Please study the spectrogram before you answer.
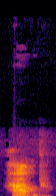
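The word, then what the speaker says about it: half: ಹಾಪ್ ನೋಡಿ, ನಾಟ್ ಹಾಲ್ಪ್ ಅಲ್ಲ, ಹಾಪ್ ನೋಡಿ, ಉಚ್ಚಾರಣೆ ಬಿಡುತ್ತೆ, ಹಾಪ್ ಅಂತ ಬರುತ್ತೆ, ಇಲ್ಲಿ ಎಲ್ ಸೈಲೆಂಟ್ ಆಗುತ್ತೆ. ನೆಕ್ಸ್ಟ್ ವಾಕ್, ನಾಟ್ ವಾಲ್ಕ್ ಅಲ್ಲ, ವಾಕ್, ಇಲ್ಲಿ ವಾಕ್ ಅಂತ ಇದೆ, ಇಲ್ಲಿ ಎಲ್ ಸೈಲೆಂಟ್ ಆಗುತ್ತೆ.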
